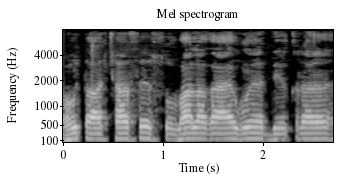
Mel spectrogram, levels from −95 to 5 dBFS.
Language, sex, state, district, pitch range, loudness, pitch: Hindi, male, Bihar, Sitamarhi, 140-150 Hz, -21 LUFS, 145 Hz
